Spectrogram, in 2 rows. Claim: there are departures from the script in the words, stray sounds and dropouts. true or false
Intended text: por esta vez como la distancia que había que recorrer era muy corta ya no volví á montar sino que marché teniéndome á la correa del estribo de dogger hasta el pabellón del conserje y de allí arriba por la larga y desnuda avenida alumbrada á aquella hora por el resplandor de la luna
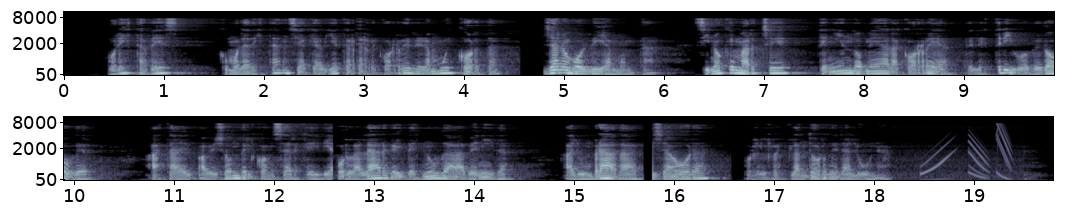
true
